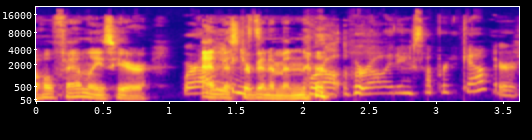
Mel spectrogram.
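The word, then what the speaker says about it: Binamin: Mr. Binneman rhymes with cinnamon.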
